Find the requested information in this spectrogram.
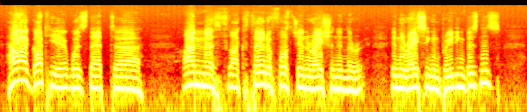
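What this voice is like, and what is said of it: South African accent. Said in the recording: “you can probably tell from my accent that I grew up in South Africa”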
